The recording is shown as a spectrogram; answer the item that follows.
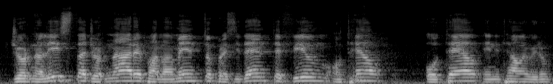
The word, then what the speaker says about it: hotel: Italian and I say journalista Jour film hotel hotel in Italian we don't pronounce the Ed these are words that you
